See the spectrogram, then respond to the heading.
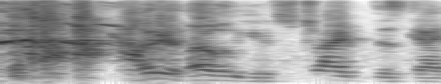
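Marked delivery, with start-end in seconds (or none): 0.0-1.1 loud, laughing disbelief; laughing shout. Real, not acted. Laughing at character's voice.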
